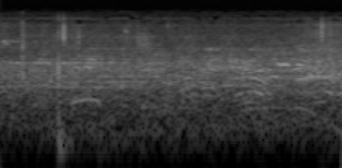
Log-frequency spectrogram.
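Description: Faint, indistinct background voices over a low steady murmur: a lull with no clear sound event.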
